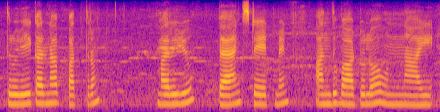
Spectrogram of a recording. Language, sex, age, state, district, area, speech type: Telugu, female, 18-30, Andhra Pradesh, Eluru, rural, read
